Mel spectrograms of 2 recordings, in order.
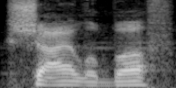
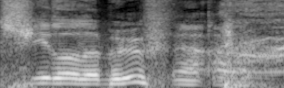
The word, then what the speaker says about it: Shia LaBeouf: Shia LaBeouf, I believe that's how you pronounce it. It's not Sheila LaBeouf?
